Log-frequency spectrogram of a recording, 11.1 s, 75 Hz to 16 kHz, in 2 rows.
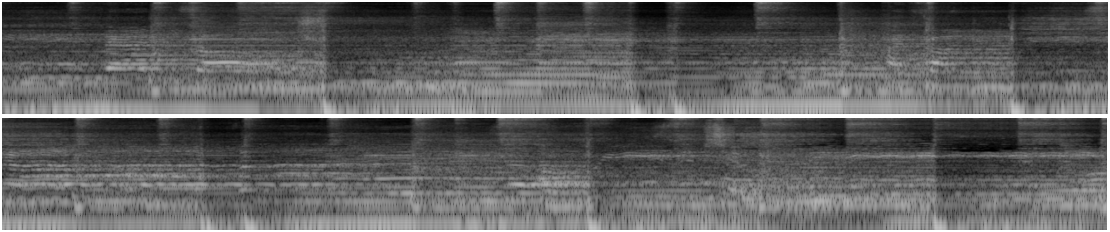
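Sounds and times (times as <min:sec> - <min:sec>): woman singing: 0:00.0 - 0:03.2, 0:04.2 - 0:11.0
drums: 0:00.0 - 0:11.0.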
